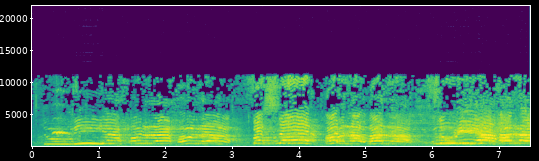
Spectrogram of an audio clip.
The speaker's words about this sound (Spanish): Mientras Europa debate sobre cifras, una parte de la ciudadanía ha salido a la calle para mostrar su apoyo a los refugiados. Este sábado hubo manifestaciones como la de Madrid por toda Europa.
